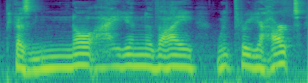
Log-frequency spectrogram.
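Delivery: slow, drawn-out Irish brogue; Irish accent. Shown as a demonstration. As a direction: perform it as an Irishman, taking your time. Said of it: "could probably just do an Irish accent".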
